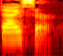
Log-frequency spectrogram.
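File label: "DICER", English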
